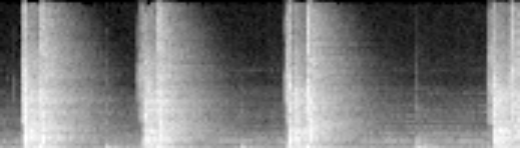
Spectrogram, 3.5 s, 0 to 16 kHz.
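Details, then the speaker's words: Pneumatic nail gun driving 3 cm F30 nails into kayu jati Belanda at 3 bar set via the air filter regulator: crisp shots with a clean exhaust hiss, smooth and optimal at the recommended pressure. "dia udah optimal sekali ya, dan suaranya juga enak, halus, karena dia udah sesuai dengan anjuran tekanan angin yang dari mesin paku tembak ini."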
